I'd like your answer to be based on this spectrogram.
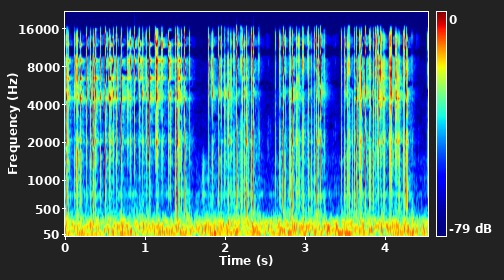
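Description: Long acrylic nails tap quickly on the glass sides and base of a medium glass candle jar filled with green wax. The result is dense bursts of sharp, bright clicks with almost no ring, broken by two brief pauses.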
